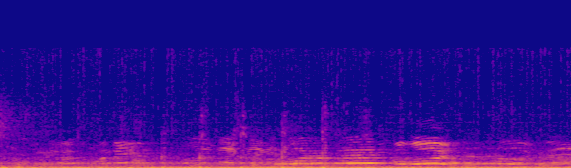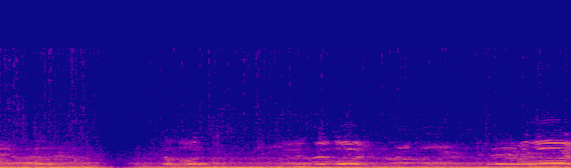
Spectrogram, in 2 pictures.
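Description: Faint, distant voices talking over a steady low hum, with a brief drop to near silence about five seconds in.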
